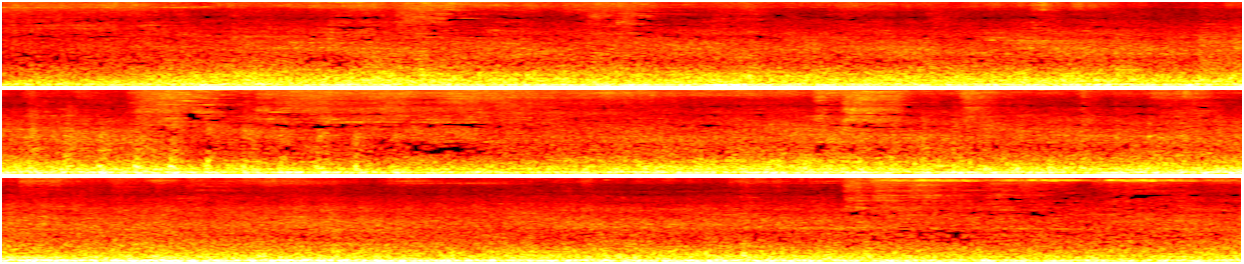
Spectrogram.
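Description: Double-stack intermodal freight cars rolling steadily past: a continuous low rumble of steel wheels on rail.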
